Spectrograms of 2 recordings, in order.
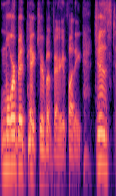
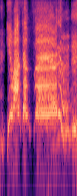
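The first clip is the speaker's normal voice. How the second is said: mock yell; 10 semitones higher, 4 dB louder, slower than usual. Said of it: "the whole time yelling".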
